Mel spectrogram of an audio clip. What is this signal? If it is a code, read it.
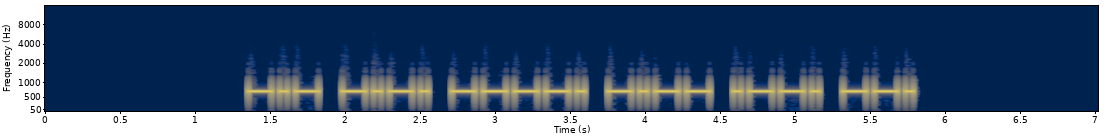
Morse code, heard as a keyed tone, about 23 wpm, 700 Hz. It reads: KC9YPG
